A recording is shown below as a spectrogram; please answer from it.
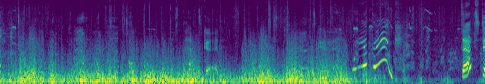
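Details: Bold, happy puppies on their first ramble outside the pen, exploring the grounds and getting their feet wet at a pond. Rustling and talking fill the opening seconds, then a few high, bending whimpers and yips break out near the end.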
